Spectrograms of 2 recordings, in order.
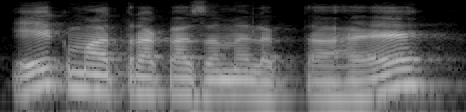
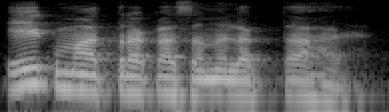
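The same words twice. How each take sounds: The two takes are said the same way.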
